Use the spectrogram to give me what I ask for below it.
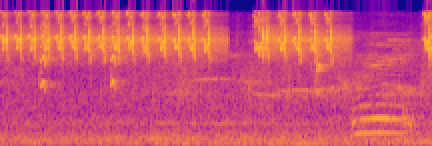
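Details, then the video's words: High, fast, evenly pulsed trill from a caged velvet-fronted nuthatch, a red-billed bird that creeps along cage edges, briefly broken by a faint lower tone near the end. "Rambatan gacor jernih,speed rapat ngeroll panjang"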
